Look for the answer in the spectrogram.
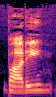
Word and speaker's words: Badde: If people want to learn more, Paul Bada, you know how to say his last name. Is it Bada? – Body, B-A-D-D-E.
